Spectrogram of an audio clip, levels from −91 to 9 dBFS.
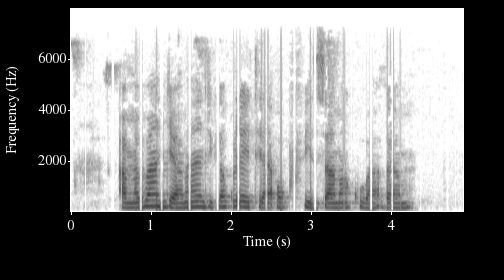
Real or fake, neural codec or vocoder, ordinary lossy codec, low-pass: real; none; MP3, 64 kbps; 7.2 kHz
